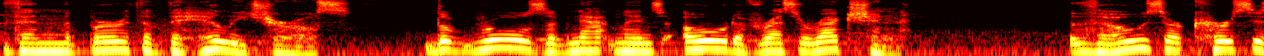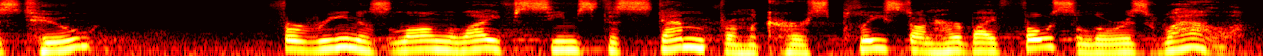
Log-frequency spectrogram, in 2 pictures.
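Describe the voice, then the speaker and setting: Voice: medium pitch, a little slow, a little mellow, in a large hall, a little hiss or hum, lightly acted. A voice actor playing an earnest young traveler hero who speaks thoughtfully in a game cutscene. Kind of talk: video game cutscene voice acting.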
